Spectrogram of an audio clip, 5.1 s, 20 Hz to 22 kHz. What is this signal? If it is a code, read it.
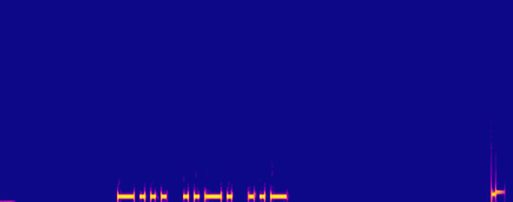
Morse code, heard as a keyed tone, about 22 wpm, 700 Hz. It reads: BFU
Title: USA Call Sign Postfixes - 3 Letters 22wpm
